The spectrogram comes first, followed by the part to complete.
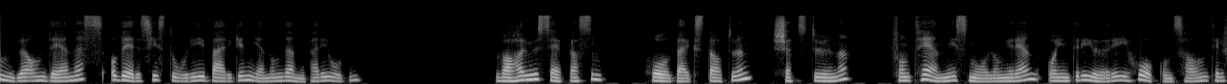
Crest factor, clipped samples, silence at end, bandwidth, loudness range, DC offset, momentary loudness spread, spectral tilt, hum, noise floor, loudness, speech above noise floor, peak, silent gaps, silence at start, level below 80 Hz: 16 dB; under 0.1%; 0 s; 10.5 kHz; 3 LU; under 0.1%; 6 LU; -6.5 dB/octave; none; under -90 dBFS; -25 LUFS; over 66 dB; -8 dBFS; 3.68-4.92 s, 6.20-6.30 s, 7.59-7.69 s, 8.66-8.77 s; 0 s; -70 dBFS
